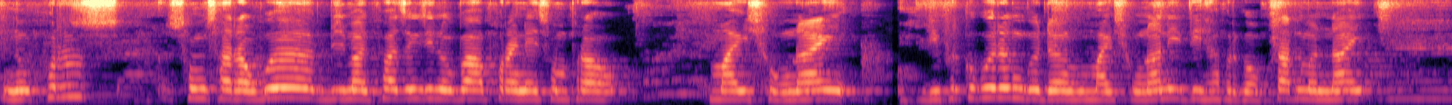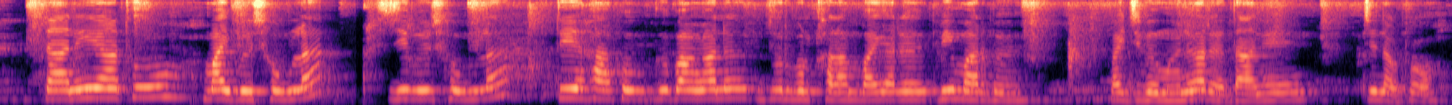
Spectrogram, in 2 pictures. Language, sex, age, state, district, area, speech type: Bodo, female, 60+, Assam, Kokrajhar, rural, spontaneous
